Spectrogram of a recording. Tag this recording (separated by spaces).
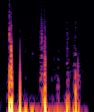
digital static electronic glitch ruffle noise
